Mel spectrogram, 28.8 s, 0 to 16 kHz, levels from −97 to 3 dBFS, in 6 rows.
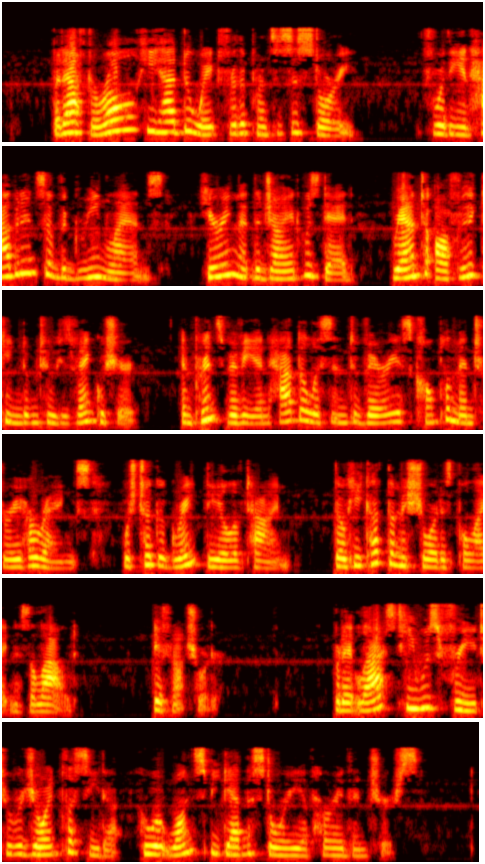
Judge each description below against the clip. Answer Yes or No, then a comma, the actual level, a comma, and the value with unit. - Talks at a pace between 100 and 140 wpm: No, average, 165 wpm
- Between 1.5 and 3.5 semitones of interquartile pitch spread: No, average, 4.3 semitones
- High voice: Yes, high, 215 Hz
